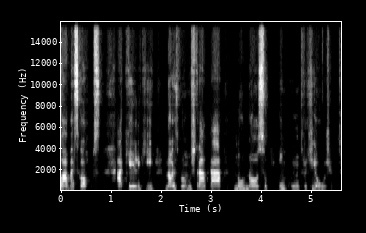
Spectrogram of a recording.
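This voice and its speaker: A woman with a Bahian accent speaks in a high, raised, projected voice with a bright, sharp tone and lively intonation. Her moderate-paced delivery has a dry, close sound with no echo. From Bahia, Brazil. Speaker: law professor. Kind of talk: lecture. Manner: many filler hesitations (é).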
